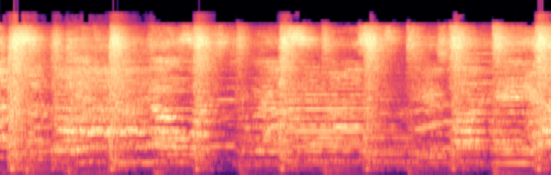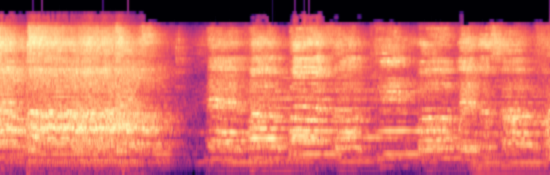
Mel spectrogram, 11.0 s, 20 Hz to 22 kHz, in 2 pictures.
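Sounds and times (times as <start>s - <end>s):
cast singing together: 0.0s - 11.0s
musical accompaniment: 0.0s - 11.0s.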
